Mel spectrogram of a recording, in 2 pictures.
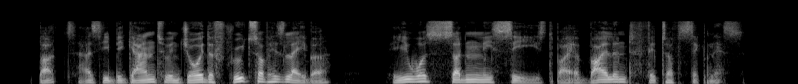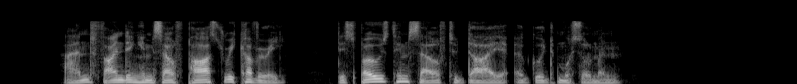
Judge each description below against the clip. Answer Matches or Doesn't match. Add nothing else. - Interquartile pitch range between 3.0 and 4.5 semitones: Doesn't match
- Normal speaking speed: Doesn't match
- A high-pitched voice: Doesn't match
